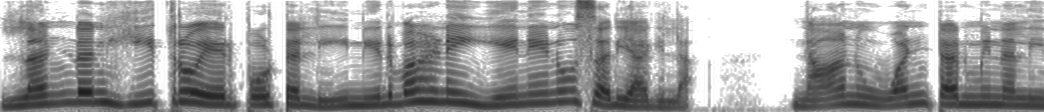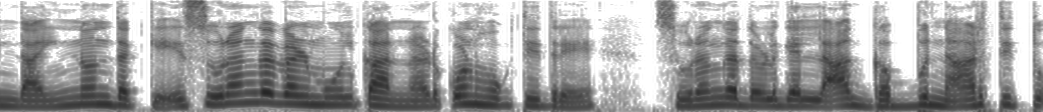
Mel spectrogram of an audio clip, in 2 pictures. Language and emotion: Kannada, disgusted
